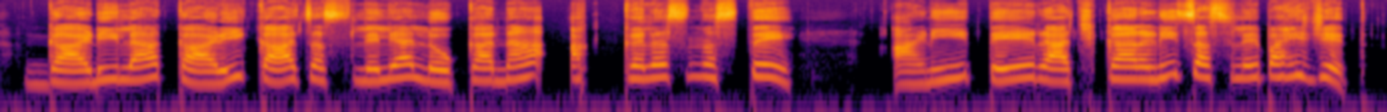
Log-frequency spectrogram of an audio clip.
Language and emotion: Marathi, disgusted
